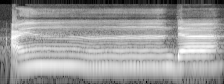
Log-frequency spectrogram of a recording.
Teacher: Nun dengan ta juga posisinya saling berdekatan, maka dinamakan dengan aqrab. Cara bacanya, nunnya disamarkan kemudian siap-siap menuju ke huruf dal. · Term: ikhfa aqrab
